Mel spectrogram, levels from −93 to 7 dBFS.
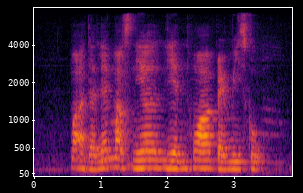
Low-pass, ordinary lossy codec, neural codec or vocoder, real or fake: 7.2 kHz; AAC, 32 kbps; none; real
